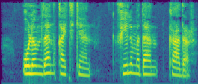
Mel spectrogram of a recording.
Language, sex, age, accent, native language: Uzbek, female, 18-24, Farg'ona, Uzbek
